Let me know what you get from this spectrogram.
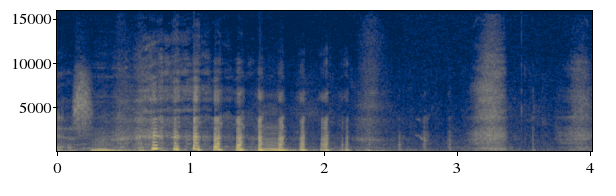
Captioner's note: laughter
